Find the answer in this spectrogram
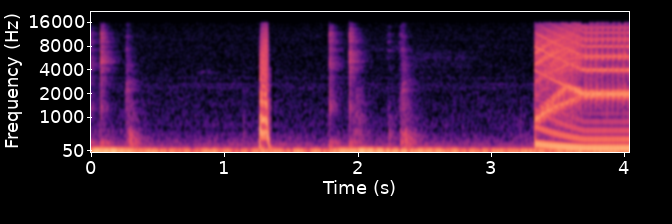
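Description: Several soft mouse clicks, then about three seconds in a short electronic effect note from the VPS Avenger synthesizer. Its tones slide apart, the lowest one falling, then hold steady for about half a second and cut off abruptly.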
